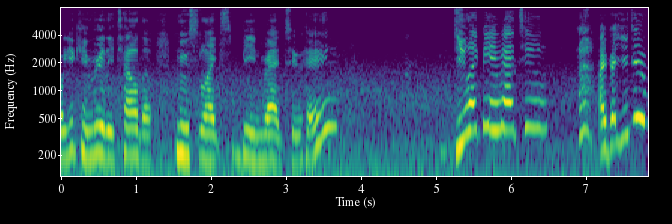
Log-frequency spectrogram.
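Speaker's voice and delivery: ordinary delivery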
